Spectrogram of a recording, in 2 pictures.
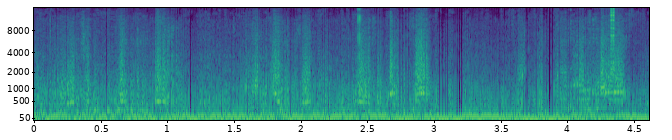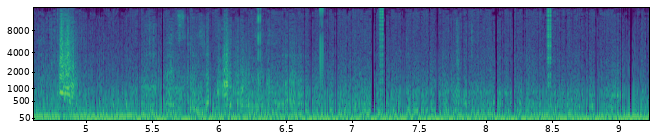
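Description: A car engine roars loudly inside the cabin, rising and falling.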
